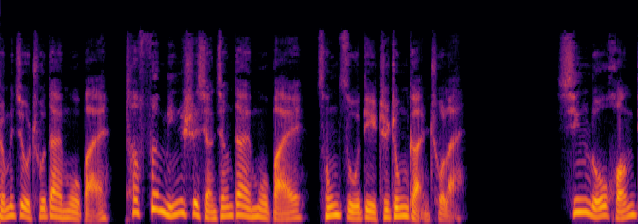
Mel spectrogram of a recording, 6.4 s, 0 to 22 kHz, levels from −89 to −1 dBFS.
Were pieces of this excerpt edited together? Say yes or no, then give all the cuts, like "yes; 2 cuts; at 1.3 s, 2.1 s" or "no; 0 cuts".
yes; 1 cut; at 1.2 s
